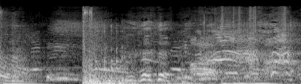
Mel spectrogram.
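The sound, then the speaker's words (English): A single sharp, heavy slam as a hand smacks down hard on a tabletop at the end of a contest, loud amid a busy backdrop of chanting, overlapping voices and crowd chatter. “Bam! I hit the”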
